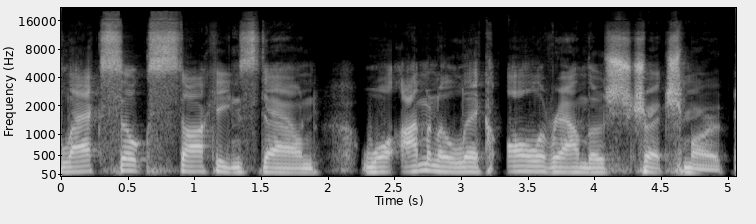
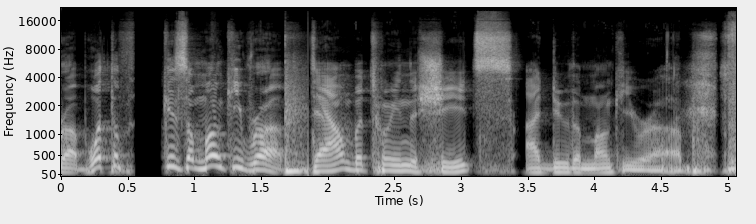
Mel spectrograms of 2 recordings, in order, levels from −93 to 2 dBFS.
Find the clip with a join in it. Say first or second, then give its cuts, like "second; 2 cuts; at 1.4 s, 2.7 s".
second; 1 cut; at 1.8 s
